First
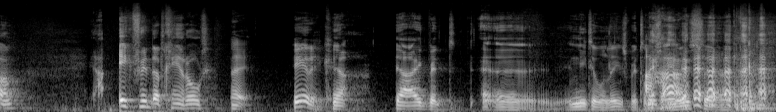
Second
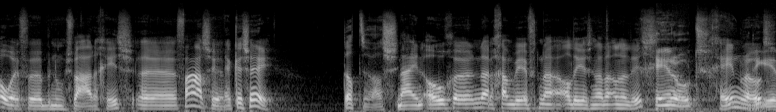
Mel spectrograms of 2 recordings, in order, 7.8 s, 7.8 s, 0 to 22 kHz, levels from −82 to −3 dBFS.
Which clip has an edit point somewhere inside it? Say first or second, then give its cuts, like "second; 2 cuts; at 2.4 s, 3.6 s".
second; 4 cuts; at 2.2 s, 4.0 s, 4.9 s, 5.4 s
